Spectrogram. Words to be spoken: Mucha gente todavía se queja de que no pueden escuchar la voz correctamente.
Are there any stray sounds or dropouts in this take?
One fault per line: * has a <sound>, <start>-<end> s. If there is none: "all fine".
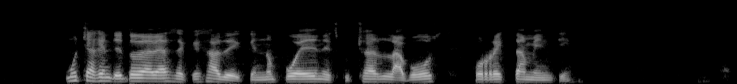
all fine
